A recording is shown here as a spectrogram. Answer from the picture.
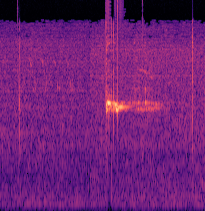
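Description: A baseball struck by a metal bat about two seconds in: a sharp crack followed by a ringing ping that fades over about a second, a ground ball hit for fielding practice.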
